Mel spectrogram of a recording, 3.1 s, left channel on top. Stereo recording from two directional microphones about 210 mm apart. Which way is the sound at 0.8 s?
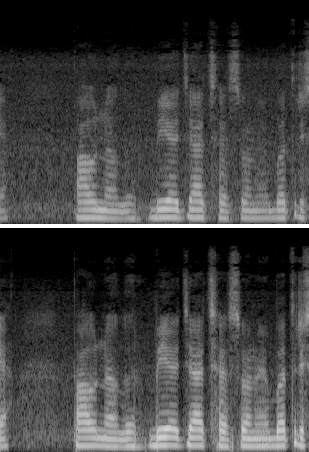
30° right (ahead or behind).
